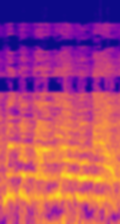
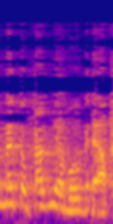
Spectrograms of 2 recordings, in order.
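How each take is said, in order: First: High, loud triumphant cry; shouted. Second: Said in the usual way. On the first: Acted. Martyr proclaiming success to God, loud high cry. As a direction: cry it out in victory. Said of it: "repeated line". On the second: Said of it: "repeated line, second shouted".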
